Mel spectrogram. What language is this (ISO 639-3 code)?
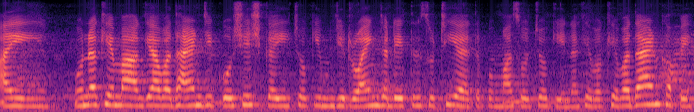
snd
